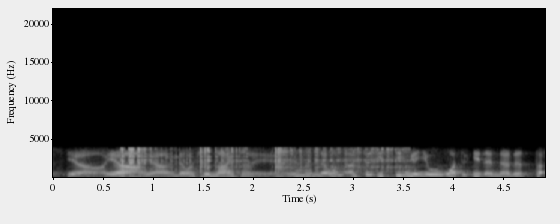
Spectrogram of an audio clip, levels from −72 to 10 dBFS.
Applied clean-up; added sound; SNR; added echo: none; Coin (dropping); 3 dB; none.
